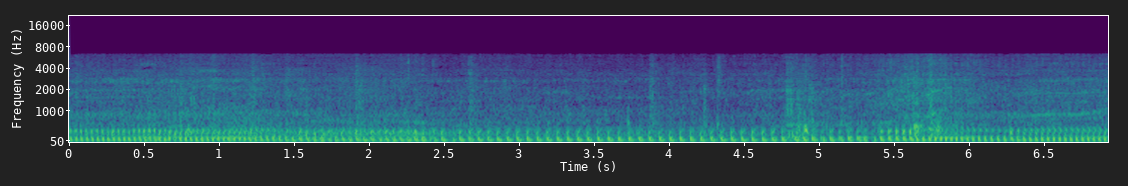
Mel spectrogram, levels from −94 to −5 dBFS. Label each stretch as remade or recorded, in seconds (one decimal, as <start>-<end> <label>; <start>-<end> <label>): 0.0-0.7 recorded; 0.7-2.4 remade; 2.4-6.9 recorded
